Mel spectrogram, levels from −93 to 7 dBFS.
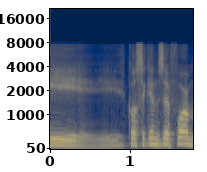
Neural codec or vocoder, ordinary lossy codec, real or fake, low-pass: codec, 16 kHz, 0.2 kbps, FocalCodec; none; fake; none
